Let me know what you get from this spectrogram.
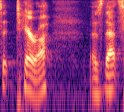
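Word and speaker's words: Terah: of a man named tarak tarak now we'll pronounce it terra as that's how it appears in our king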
